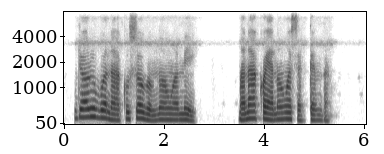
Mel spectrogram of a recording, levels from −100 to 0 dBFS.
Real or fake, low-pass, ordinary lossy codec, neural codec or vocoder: real; 7.2 kHz; Opus, 16 kbps; none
